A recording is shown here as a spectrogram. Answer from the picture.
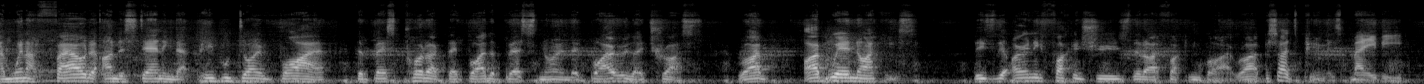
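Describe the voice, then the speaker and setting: A man with an Australian accent has an animated tone and ordinary pitch variation. There is noticeable background noise. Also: medium pitch for a man, moderate pace. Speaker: small business owner and vlogger. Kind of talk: motivational talk to camera. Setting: gym at night. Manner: animated, emphatic.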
